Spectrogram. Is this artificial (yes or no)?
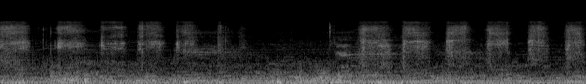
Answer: yes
